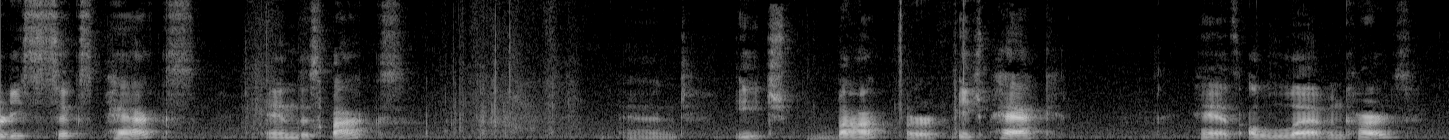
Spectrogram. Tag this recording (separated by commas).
inside a small room, Speech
